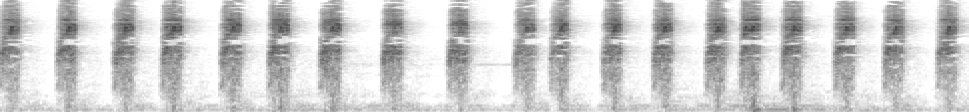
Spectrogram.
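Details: Grey-cheeked bulbul, a female from Java, delivering a long unbroken burst of rough 'mbesetan' singing: around twenty loud, grating, buzzy notes at a steady quick pace of about four per second.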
